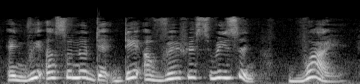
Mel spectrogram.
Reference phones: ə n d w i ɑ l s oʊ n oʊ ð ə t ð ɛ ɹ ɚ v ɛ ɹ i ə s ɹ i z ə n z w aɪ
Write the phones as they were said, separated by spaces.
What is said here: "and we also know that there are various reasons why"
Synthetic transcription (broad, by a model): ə n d w i ɑ l s oʊ n oʊ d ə t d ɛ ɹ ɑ v ɛ ɹ i ə s ɹ i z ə n w aɪ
